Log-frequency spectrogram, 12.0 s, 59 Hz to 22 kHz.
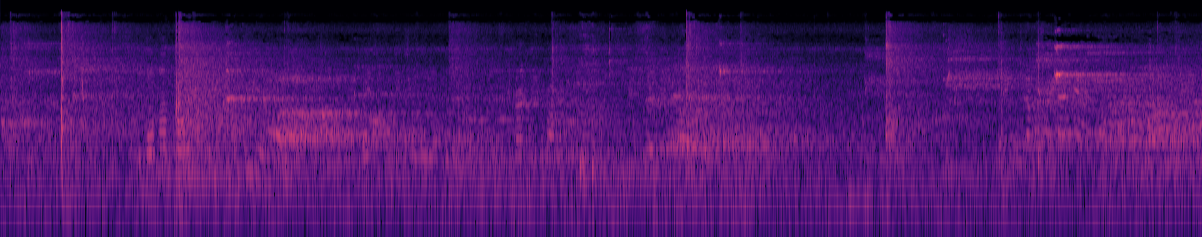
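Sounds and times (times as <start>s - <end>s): rackets hitting shuttlecock: 0.0s - 2.3s, 8.8s - 9.2s
sneakers squeaking on court: 8.6s - 11.0s.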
